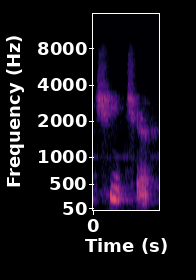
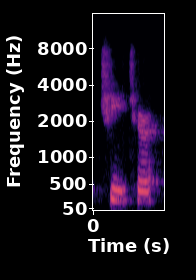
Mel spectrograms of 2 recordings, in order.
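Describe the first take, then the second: First: It begins with a crisp t sound. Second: It begins with a ch-like hissing sound. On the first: The speaker calls it right. "você encosta a língua ali na região alveolar" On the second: The speaker calls it wrong. "a tua tendência às vezes é falar um tio"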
